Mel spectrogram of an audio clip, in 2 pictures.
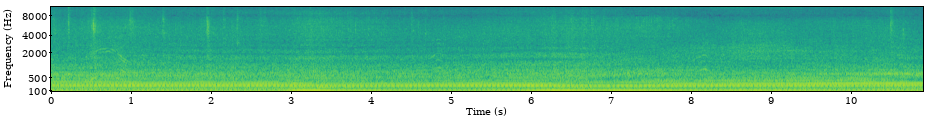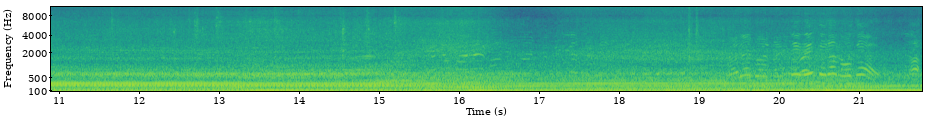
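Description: Chaff and grain rush and hiss out of a threshing machine.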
